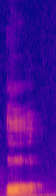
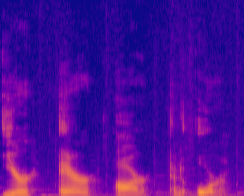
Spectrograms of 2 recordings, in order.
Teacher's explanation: most American speakers will pronounce all R's, consonant and vowel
